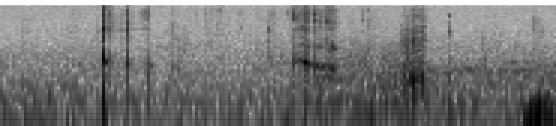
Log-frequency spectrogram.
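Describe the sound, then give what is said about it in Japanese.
Biting into a tenmusu rice ball: a sharp crunch, then a few soft, moist chewing sounds, faint and with no talk. “おすすめのお漬物もいただきながら、この天むすをいただきたいと思います。”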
